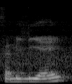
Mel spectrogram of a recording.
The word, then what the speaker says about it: familier: Okay, remember, the masculine R doesn't get pronounced if there's no E after it. So, le premier, the first, familier, particulier.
